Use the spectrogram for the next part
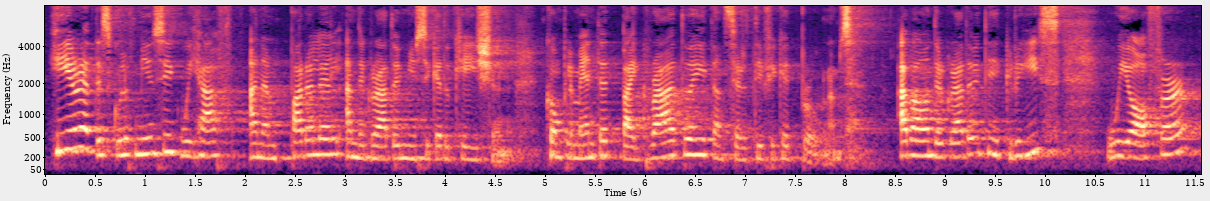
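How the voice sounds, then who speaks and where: Speaking in a mid-range voice, this woman from Venezuela is an admissions director giving a livestreamed talk to students. Her tone is warm and inviting, her phrasing a little non-native and dotted with fillers, and the hall's roomy reverb plus distance from the microphone colour the sound.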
